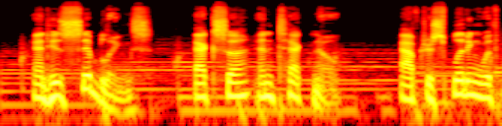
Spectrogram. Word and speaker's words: X: Born on May 4th, 2020 in Los Angeles X, pronounced ex Asha 12.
